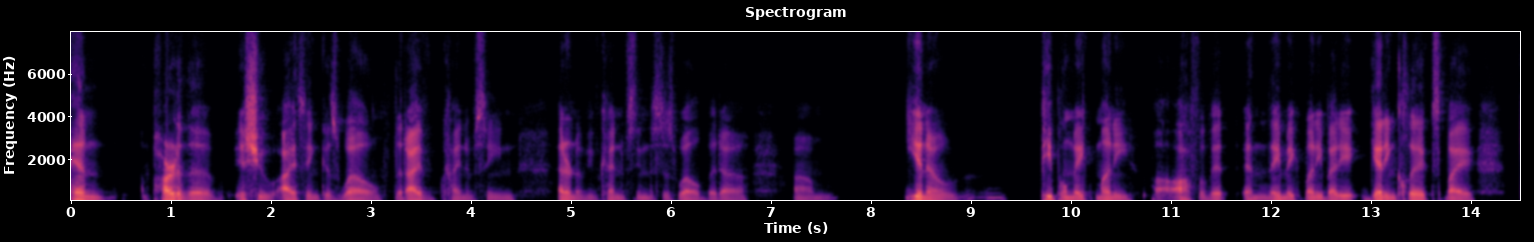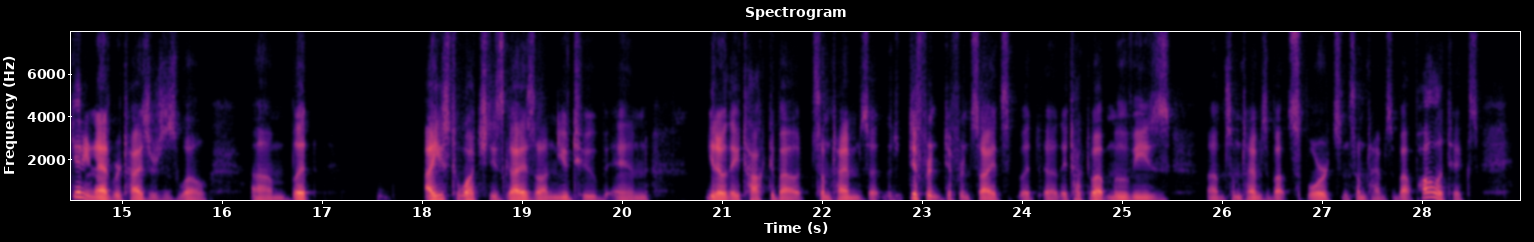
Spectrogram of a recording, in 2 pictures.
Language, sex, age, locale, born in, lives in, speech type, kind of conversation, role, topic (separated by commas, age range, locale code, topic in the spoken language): English, male, 55-59, en-US, United States, United States, conversation, unstructured, none, Should companies be responsible for fake news on their platforms?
